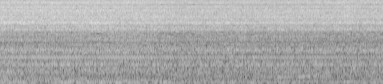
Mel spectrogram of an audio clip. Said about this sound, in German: Reicht denn mein Föhn bis oh, da hinten hin? Du kannst da hinten auch noch föhnen.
